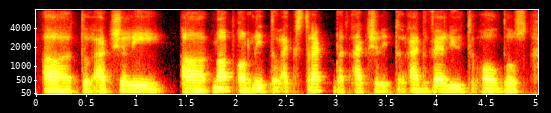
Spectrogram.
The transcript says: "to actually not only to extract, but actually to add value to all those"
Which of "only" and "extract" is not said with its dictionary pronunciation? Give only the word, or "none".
none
